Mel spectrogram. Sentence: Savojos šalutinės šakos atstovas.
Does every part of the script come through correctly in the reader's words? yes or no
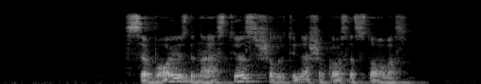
no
